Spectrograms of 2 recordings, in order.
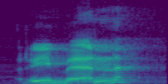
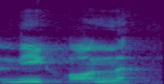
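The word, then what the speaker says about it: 日本: And this one, I think, in Japanese, let's see, this one, riben, so in Japanese it's like riben, in Chinese it's riben, in Japanese it's nihon, but this one means the origin of the sun.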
